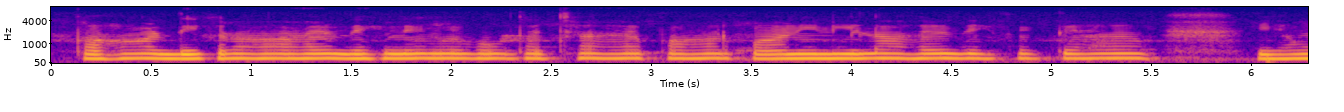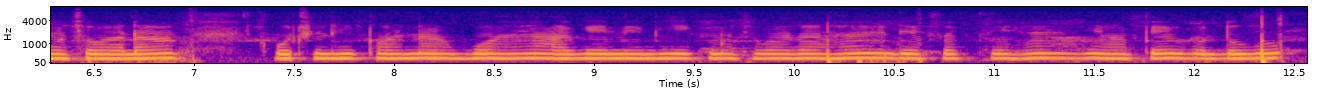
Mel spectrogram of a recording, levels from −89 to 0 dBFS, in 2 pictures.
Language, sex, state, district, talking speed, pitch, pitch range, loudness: Maithili, female, Bihar, Supaul, 135 wpm, 195 Hz, 195-200 Hz, -19 LUFS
